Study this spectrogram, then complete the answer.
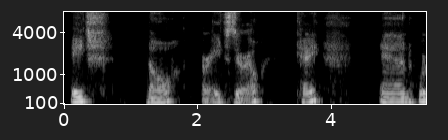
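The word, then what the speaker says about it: H₀: competing hypotheses okay we have h o that's pronounced h no or h0 okay and we're gonna that usually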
